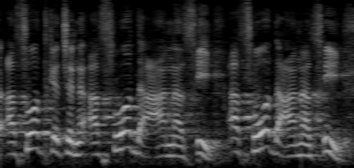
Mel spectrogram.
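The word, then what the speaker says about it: العنسي: চেনে আসওয়াদ আনাসি আসওয়াদ আনাসি অনেকে বলে আনছি মূল উচ্চারণ আনাসি এই দুইটা ভন্ড নবীর মধ্যে আসওয়াদ আনাসীকে আল্লাহর নবী নিজের জীবদ্দশায় হত্যা করিয়েছেন।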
